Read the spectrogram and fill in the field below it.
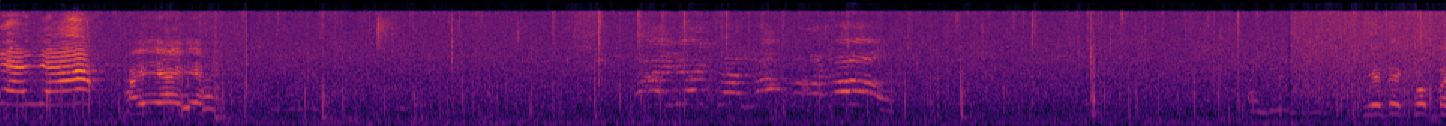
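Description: Heavy rain pours steadily on surfaces in a village, a dense continuous hiss with children's voices and shouts rising over it at moments as they play in the downpour.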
